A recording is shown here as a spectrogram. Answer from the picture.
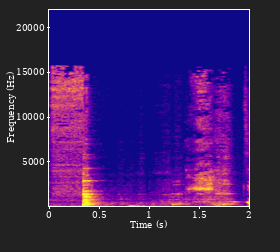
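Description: Dishes being handled at a kitchen counter: a short rushing scrape, then a sharp clink about a third of a second in, followed by quieter rubbing and knocks.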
